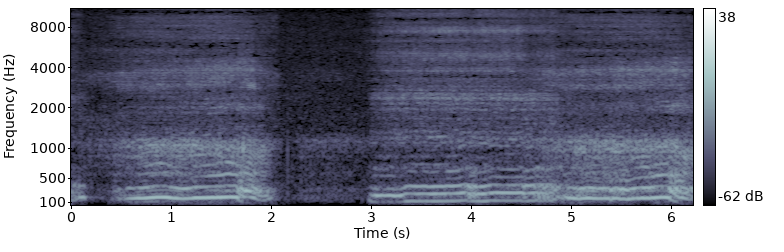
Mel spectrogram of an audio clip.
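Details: Ordinary heavy snoring from roommates: loud, droning, strongly tonal snores in long breaths with brief quiet pauses between them.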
